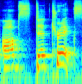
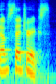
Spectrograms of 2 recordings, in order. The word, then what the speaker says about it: obstetrics: surgical specialty focused on pregnancy is called obstetrics. Oh, that's what I just said. Obstetrics. Obstetrics. Yeah. Thank you. Yeah. I was putting the emphasis on the wrong syllable.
